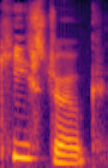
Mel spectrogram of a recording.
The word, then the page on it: keystroke: British English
